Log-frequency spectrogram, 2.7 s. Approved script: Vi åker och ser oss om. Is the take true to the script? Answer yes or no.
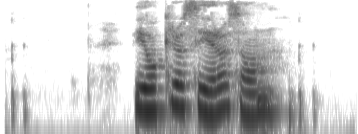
yes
